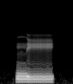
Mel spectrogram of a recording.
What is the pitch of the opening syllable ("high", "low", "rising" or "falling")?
high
